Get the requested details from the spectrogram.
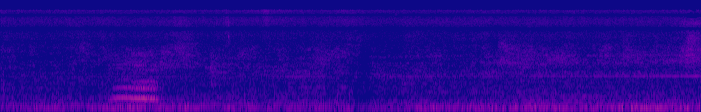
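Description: A Scottish Fold cat lets out a single brief meow, a soft mid-pitched tone that bends upward and fades. The rest is a constant low rumble of indoor background noise with no further calls.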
